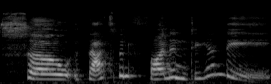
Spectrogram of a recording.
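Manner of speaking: slow, openly sarcastic delivery. Remarking that nobody seems to care about the videos: sarcastic. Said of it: "I'm being sarcastic".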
